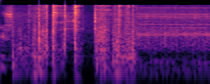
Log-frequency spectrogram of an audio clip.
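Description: A run of loud, irregular knocks and rattles as work goes on at a combine corn head snoot, then a corded reciprocating saw runs steadily, cutting into the snoot.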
